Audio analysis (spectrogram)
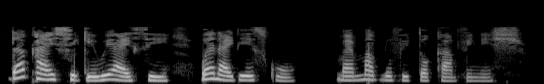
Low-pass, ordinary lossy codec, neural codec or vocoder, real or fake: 7.2 kHz; MP3, 24 kbps; none; real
